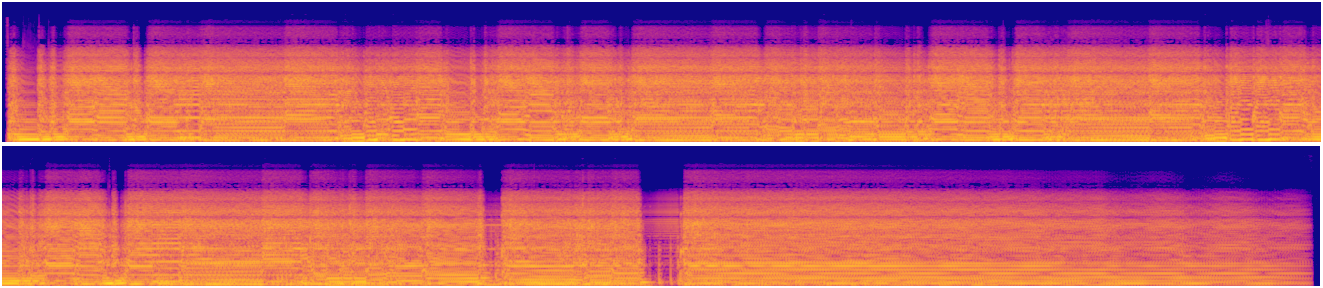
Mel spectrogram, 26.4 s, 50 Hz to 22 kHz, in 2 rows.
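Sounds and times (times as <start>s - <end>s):
modded guitar amp lead channel: 0.0s - 26.3s.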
